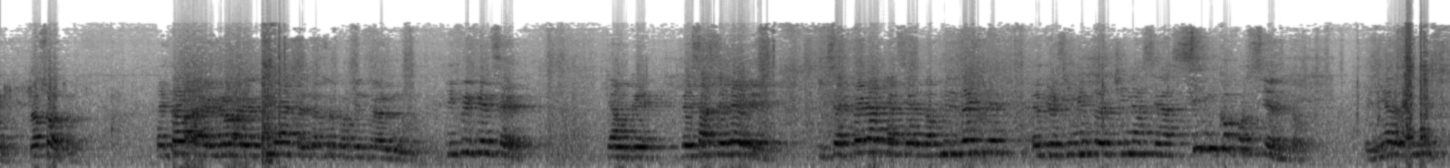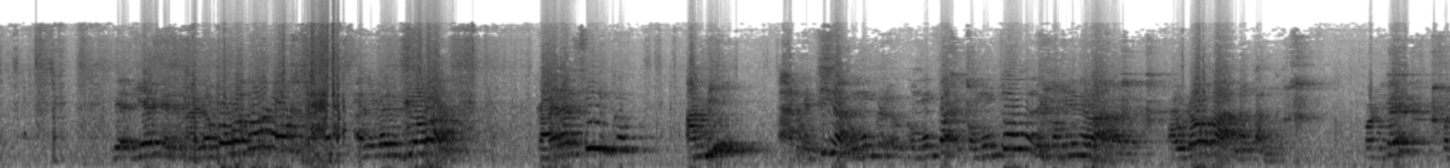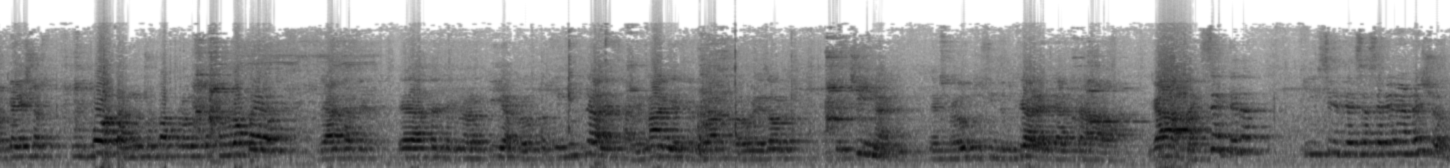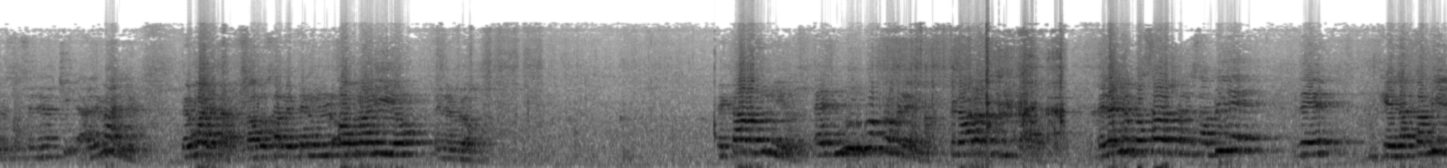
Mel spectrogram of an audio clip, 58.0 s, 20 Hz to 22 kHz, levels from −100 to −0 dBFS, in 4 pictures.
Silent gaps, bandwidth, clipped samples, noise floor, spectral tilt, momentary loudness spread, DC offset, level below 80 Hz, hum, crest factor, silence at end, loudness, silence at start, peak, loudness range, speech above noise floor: none; 17.5 kHz; 2%; -30 dBFS; -3.5 dB/octave; 14 LU; under 0.1%; -36 dBFS; none; 8 dB; 0 s; -7 LUFS; 0 s; 0 dBFS; 5 LU; 23 dB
